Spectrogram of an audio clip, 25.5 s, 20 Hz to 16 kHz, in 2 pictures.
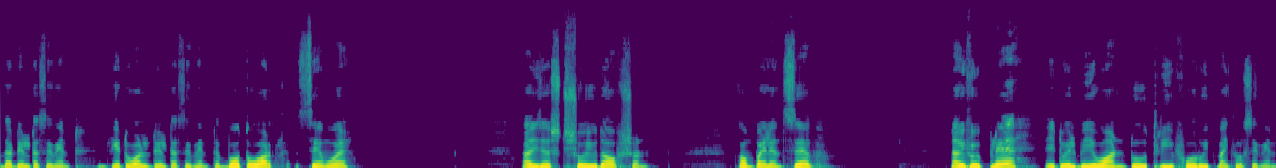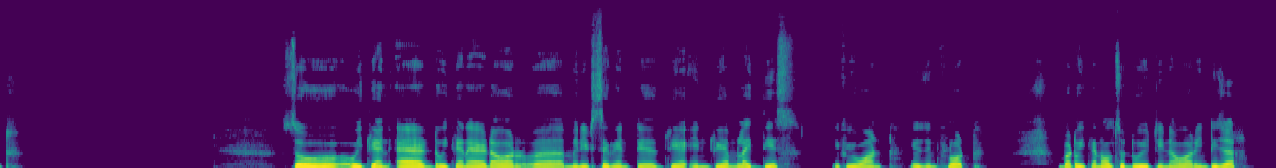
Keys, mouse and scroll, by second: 5.9 double click, 6.4 double click, 6.7 middle click, 7.5 F11, 7.9 alt+p, 20.1 Escape, 20.6 middle click, 21.5 F11, 22.5 scroll down 1, 24.2-25.5 scroll down 1.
